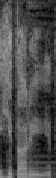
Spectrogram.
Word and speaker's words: Hito: Terus jadi sebenarnya nama channelnya sendiri itu aku nge-intended ini tuh dibacanya seperti Hitori gitu. Kalau di Jepang kan itu artinya sendirian ya. Sendirian gitu. Cuman kalau untuk nama akunya sendiri Hito gitu. Jadi bisa langsung panggil aja Hito.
